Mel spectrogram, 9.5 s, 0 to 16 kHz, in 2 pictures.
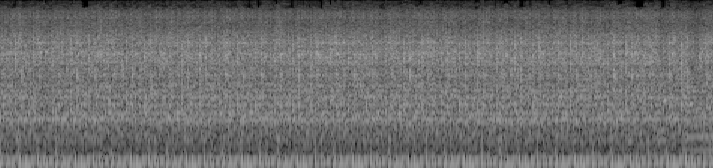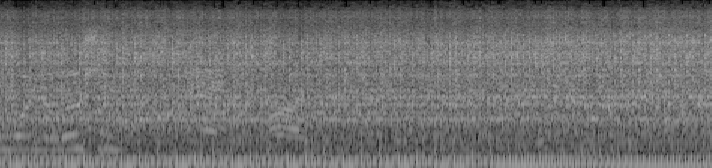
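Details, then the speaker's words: Massey Ferguson 35 tractor, Perkins A3.152 three-cylinder diesel, after head gasket replacement for an oil leak; warmed to full operating temperature after high-rpm runs. Steady, even diesel knock at idle with firm regular beat, no misses; no leaks so far, healthy. "all right she runs as good as she looks now i just ran her up and down the street a bunch of times at high rpm got the engine to full operating temperature so far no leaks so i think we'll be all right"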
